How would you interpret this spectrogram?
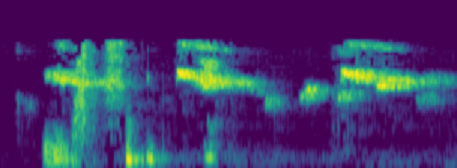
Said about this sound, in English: Wow, the birds are really excited today. Yeah. Pretty early. Okay, so as we chant Jayarada Madhava, we can hear all the birds chirping as they watch Radha and Krishna in the kunj.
